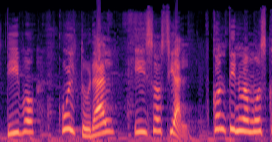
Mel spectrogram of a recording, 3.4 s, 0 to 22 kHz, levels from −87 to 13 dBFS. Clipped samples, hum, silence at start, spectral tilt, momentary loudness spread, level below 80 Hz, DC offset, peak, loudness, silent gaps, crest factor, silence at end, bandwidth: 0.1%; none; 0.1 s; -4.5 dB/octave; 10 LU; -40 dBFS; under 0.1%; 0 dBFS; -13 LUFS; none; 12 dB; 0 s; 16.5 kHz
